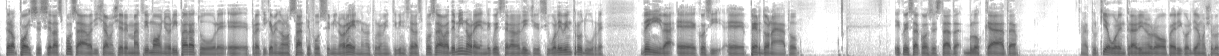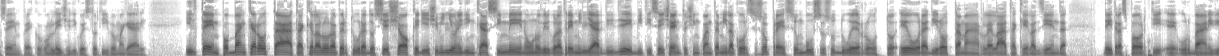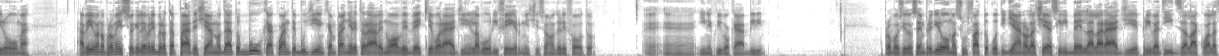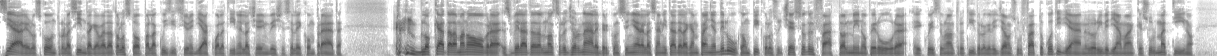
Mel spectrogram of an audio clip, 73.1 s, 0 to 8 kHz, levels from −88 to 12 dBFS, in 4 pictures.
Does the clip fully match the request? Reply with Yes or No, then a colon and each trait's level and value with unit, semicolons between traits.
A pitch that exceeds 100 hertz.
No: very low, 95 Hz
